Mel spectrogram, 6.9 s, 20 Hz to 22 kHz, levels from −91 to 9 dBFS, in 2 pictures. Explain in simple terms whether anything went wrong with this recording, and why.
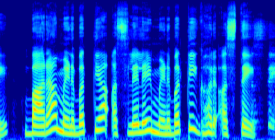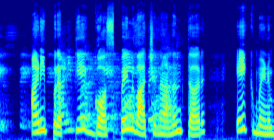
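Feedback echo between two devices, from 3.14 to 5.79 s: the speech comes back at a steady gap of about a third of a second. Two nearby devices on one call pass the sound around, and each echo canceller removes only what its own speaker plays.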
